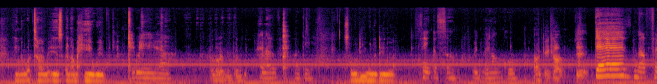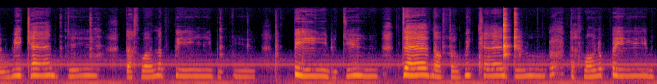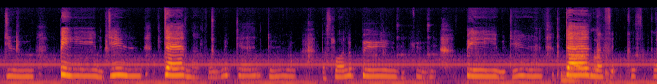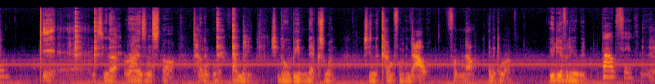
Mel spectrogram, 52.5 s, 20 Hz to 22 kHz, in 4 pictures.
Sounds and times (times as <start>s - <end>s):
Child singing: 11.9s - 18.3s, 19.0s - 35.0s, 35.6s - 39.6s.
